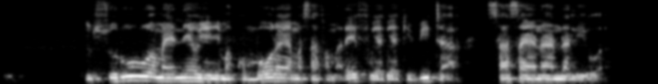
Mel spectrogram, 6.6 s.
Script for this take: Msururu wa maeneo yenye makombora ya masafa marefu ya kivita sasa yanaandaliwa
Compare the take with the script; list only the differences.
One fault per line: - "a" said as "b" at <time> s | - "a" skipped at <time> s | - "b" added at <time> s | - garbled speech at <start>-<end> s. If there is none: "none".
- "ya" added at 3.9 s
